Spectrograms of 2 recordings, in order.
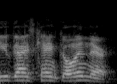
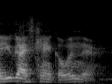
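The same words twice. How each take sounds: First: It is said louder than before. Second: It is said at a normal, quiet volume.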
